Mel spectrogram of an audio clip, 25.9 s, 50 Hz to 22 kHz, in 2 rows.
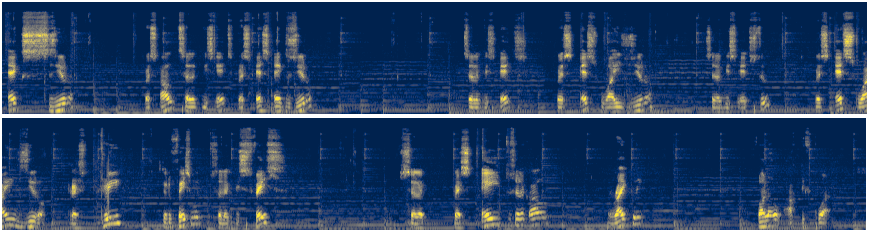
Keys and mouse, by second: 0.1 x, 0.6 0, 1.6 Return, 3.7 s, 3.9 x, 4.3 0, 6.4 Return, 8.6 s, 9.1 y, 9.3 0, 9.6 Return, 12.4-14.3 typing, 13.6 Return, 20.1 a, 22.5-25.4 right drag.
